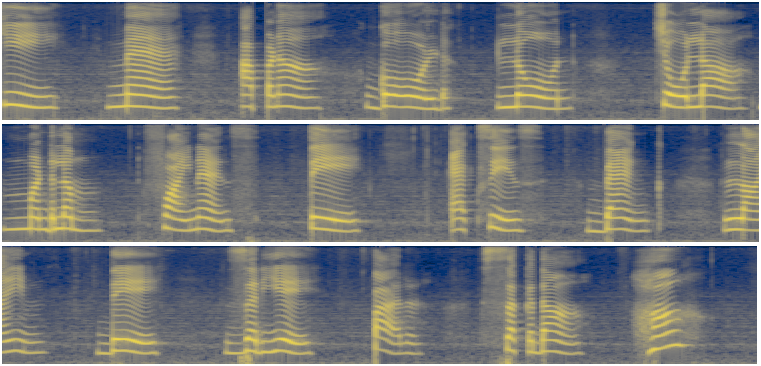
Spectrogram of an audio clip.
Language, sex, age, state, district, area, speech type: Punjabi, female, 18-30, Punjab, Fazilka, rural, read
